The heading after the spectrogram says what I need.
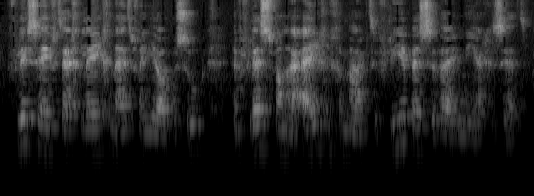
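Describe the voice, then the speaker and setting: Wry teasing guy read by a woman, bright tone, echoey room w/ faint hiss. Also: on the low side, normal speed. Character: male villa owner, wry and gently teasing. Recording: roomy, distant, faint hiss.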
